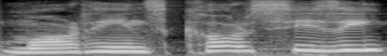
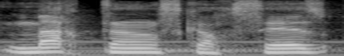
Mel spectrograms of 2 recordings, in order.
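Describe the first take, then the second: First: The name is said with American pronunciation. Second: The name is said with French pronunciation.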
